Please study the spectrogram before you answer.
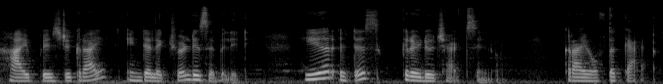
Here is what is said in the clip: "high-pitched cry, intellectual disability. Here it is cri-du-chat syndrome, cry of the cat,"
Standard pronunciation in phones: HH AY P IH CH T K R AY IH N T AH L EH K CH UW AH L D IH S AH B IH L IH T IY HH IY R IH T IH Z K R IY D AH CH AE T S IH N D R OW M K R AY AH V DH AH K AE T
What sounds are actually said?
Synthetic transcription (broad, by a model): HH AY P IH S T K R AY IH N T AH L EH K CH UW AH L D IH S AH B IH L IH T IY HH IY R IH T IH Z K R IY D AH CH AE T S IH N D R OW M K R AY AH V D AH K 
